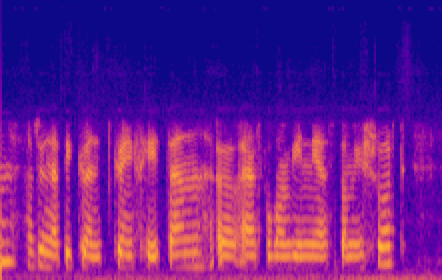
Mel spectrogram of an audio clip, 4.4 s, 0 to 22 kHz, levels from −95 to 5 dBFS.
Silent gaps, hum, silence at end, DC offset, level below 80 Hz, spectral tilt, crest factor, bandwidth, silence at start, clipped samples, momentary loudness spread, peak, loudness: none; none; 0.2 s; under 0.1%; -50 dBFS; -6 dB/octave; 16 dB; 4.6 kHz; 0 s; under 0.1%; 3 LU; -4 dBFS; -19 LUFS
